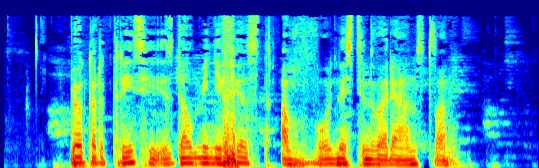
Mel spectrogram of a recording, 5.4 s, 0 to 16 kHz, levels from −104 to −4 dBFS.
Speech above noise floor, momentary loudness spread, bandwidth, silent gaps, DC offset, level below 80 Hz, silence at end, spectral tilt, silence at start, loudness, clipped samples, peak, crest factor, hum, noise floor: 37 dB; 9 LU; 11.5 kHz; none; under 0.1%; -30 dBFS; 0.8 s; -7.5 dB/octave; 0.55 s; -17 LUFS; under 0.1%; 0 dBFS; 16 dB; none; -53 dBFS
